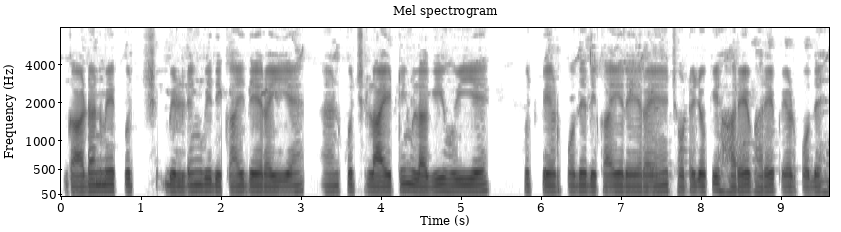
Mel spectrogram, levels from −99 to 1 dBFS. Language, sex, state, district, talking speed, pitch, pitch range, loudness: Magahi, male, Bihar, Gaya, 170 wpm, 105 Hz, 100-110 Hz, -32 LUFS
